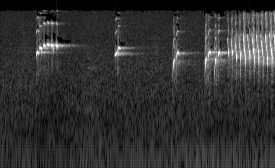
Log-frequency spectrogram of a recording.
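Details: Belgian canary singing to stimulate other canaries: scattered high chirps and short whistled notes separated by pauses, ending in a fast rattling trill.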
